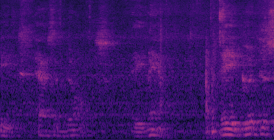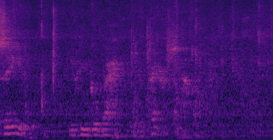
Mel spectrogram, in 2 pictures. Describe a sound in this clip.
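An older man talks calmly to nearby children.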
